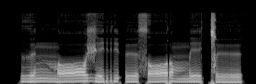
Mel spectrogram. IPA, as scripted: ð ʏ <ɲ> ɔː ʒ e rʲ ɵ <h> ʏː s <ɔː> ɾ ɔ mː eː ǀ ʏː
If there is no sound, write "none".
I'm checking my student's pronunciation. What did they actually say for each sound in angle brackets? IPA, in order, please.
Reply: nː, ʔ, ɔː

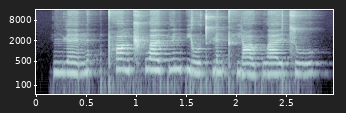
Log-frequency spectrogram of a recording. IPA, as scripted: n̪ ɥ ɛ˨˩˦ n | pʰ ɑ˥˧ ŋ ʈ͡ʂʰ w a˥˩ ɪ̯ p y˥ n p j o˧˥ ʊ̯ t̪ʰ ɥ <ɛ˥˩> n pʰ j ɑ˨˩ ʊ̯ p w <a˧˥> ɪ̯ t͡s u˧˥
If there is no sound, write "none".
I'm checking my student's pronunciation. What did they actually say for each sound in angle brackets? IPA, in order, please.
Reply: ɛ˧, a˧˥

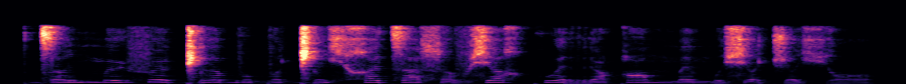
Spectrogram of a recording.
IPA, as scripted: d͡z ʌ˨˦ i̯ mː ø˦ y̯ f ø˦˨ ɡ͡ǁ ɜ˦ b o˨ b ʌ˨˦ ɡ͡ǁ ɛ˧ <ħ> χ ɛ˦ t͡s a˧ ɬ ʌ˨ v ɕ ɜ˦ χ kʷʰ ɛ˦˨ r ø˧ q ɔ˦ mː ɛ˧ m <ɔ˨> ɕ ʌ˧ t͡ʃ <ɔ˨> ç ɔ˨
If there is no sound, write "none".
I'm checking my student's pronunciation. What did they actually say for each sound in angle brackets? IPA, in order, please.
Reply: ç, ʊ˨, ʌ˨

